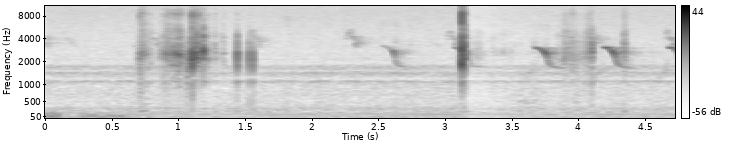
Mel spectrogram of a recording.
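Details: Male Northern cardinal singing his heart out in spring: a few sharp clicks and rustles, then three clear downslurred whistles in a quick series near the end, over a low steady hum.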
